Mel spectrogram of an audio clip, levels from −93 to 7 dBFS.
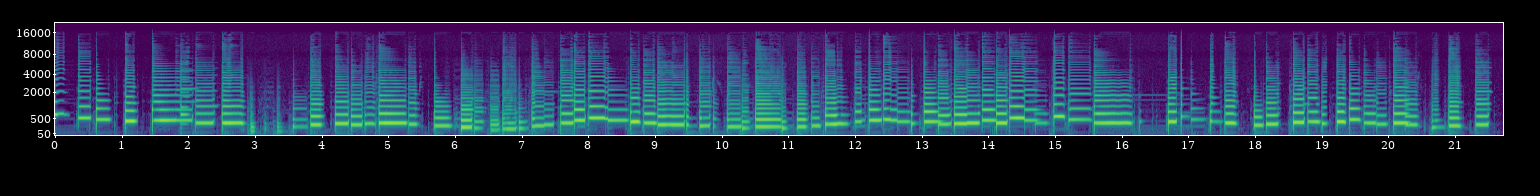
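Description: Gain pumping runs through the whole of this music clip. The gain swings by around 5 dB. Loud and soft passages sit closer together than they should, and the result sounds squashed. The likely cause is input gain set far too high, with a fast limiter or compressor clamping down on every peak.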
